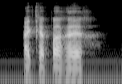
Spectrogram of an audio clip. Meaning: third-person plural past historic of accaparer
- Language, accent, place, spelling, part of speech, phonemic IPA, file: French, France, Lyon, accaparèrent, verb, /a.ka.pa.ʁɛʁ/, LL-Q150 (fra)-accaparèrent.wav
